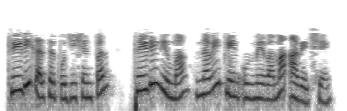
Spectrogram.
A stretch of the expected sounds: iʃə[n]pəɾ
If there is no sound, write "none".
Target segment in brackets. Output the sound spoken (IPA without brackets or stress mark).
n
